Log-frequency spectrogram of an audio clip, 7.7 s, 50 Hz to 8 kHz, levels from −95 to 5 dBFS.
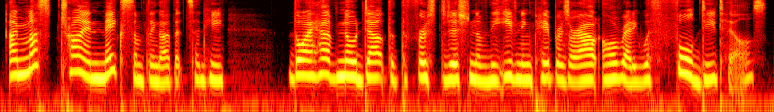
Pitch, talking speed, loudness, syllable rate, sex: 235 Hz, 225 wpm, -18 LUFS, 5.9 syllables/s, female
